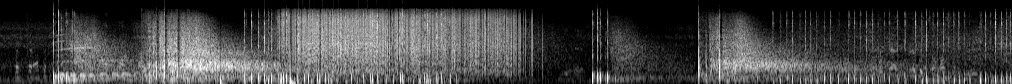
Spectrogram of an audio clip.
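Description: Consumer firework cake firing: a sharp report about a second in, then several seconds of dense crackling from crackling stars. Another bang comes near nine seconds, and a further shot just after ten seconds is followed by rapid popping crackle.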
